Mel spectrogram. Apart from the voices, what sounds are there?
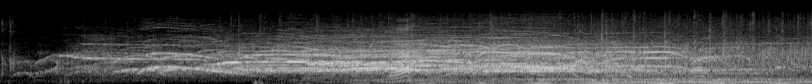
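crowd cheering loudly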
